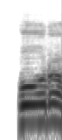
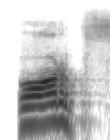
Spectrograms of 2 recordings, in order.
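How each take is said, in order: First: The word ends without p or s sounds. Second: The word ends with audible p and s sounds. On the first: The speaker calls it right. "pronounced as core" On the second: The speaker calls it wrong. "it is not corpse"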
